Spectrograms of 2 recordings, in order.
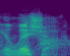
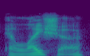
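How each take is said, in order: First: The name is said not sounding like Elijah. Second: The name is said to sound like Elijah. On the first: This is how the speaker grew up saying it. "I always grew up saying Elisha" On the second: This is how some people say it now. "try and make it sound like Elijah now"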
